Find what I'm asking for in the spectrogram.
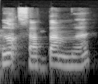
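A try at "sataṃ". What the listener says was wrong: No, satang. M top and bottom dot also NG, but for N is different.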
